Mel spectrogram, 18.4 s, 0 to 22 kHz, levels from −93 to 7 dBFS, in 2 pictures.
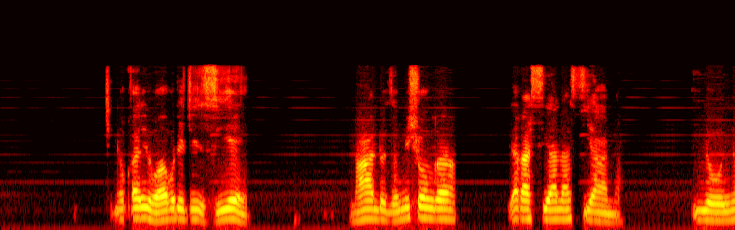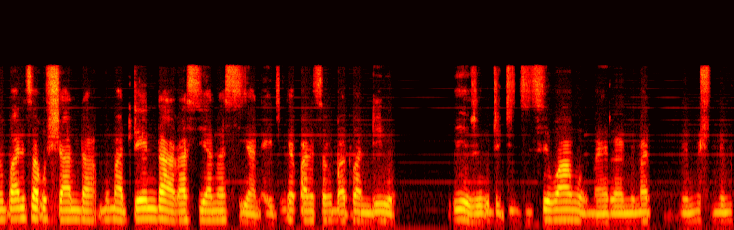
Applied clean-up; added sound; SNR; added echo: neural separator model SepFormer DNS4.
